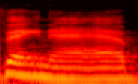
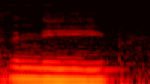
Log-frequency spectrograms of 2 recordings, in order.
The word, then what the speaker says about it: Zainab: It's Zainab. Oh, sorry. Hi, everybody. It's not Zanib. I don't know why people pronounce my. It's Zainab, right? Ab.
